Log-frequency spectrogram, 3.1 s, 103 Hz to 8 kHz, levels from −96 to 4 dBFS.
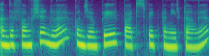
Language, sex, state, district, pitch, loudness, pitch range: Tamil, female, Tamil Nadu, Nilgiris, 250 Hz, -14 LUFS, 230-265 Hz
